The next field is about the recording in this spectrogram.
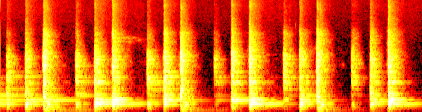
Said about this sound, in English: djembe drum, and we're going to have a demonstration eventually later, but it's the drum that kind of sounds like this.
